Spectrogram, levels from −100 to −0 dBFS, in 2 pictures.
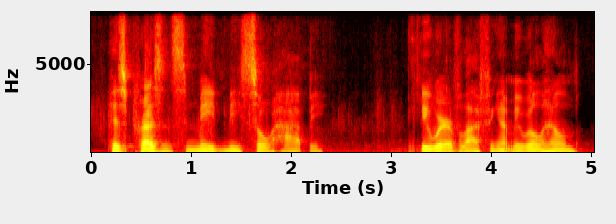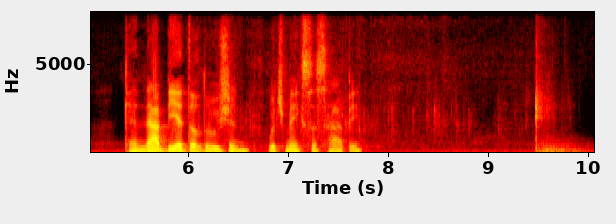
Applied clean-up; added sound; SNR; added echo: neural separator model SepFormer DNS4.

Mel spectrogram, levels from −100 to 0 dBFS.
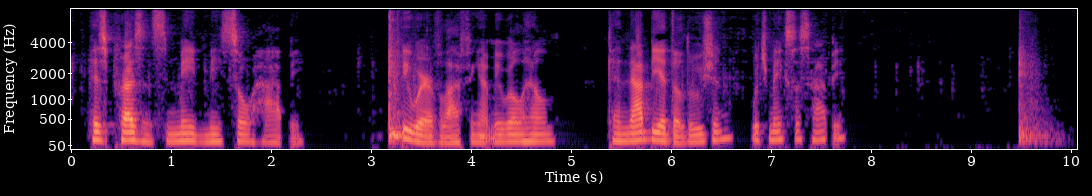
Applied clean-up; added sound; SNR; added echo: classical method spectral subtraction.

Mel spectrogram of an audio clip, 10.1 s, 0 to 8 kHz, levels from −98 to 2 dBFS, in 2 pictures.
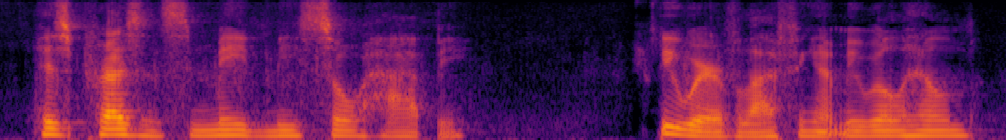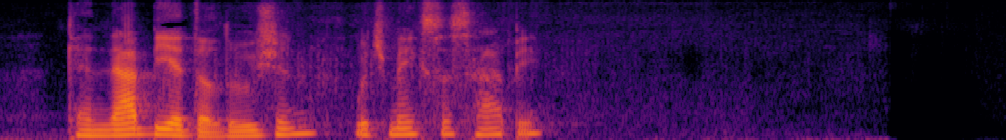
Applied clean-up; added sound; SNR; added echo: neural mask model Resemble Enhance denoiser.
